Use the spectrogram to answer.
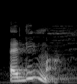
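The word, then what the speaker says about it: oedema: अब ये जो वर्ड हम प्रोनाउंस करेंगे, we start with E, एडिमा, एडिमा। तो हमने समझा एसोफगस एंड एडिमा। जहाँ पे वर्ड ओ और ई इकट्ठा आएगा हम ओ को नहीं बोलेंगे, ई से स्टार्ट करेंगे।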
